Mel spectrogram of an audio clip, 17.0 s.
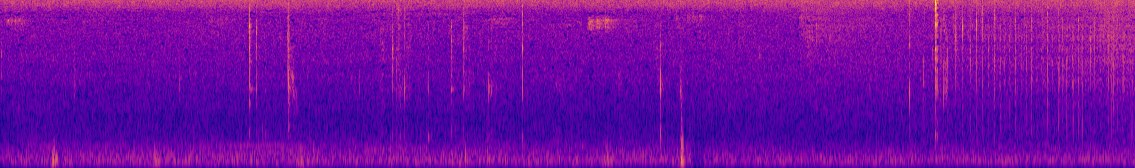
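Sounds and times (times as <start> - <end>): heavy rain on a tent: 11.8 - 17.0.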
